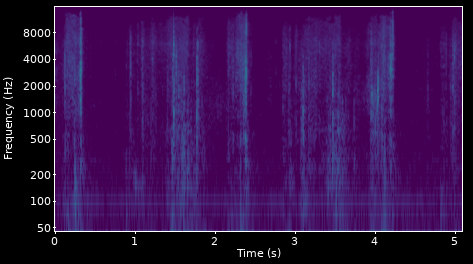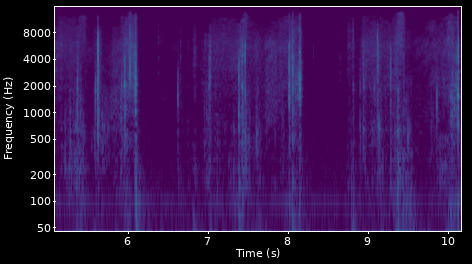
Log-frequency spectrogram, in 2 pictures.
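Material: Plastic.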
